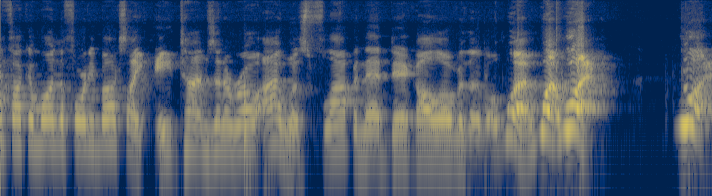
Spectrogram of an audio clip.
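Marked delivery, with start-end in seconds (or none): 4.8-7.1 high, loud, challenging whats; cocky taunting shouts. Retold or imitated. Acting out his cocky boasting.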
